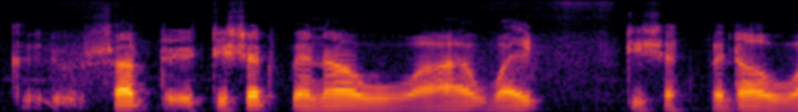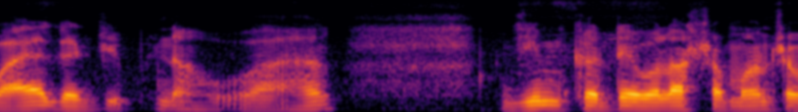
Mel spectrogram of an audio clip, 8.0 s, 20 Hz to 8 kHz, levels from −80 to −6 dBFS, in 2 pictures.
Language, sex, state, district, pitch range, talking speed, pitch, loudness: Maithili, male, Bihar, Supaul, 95-100 Hz, 145 wpm, 100 Hz, -25 LUFS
